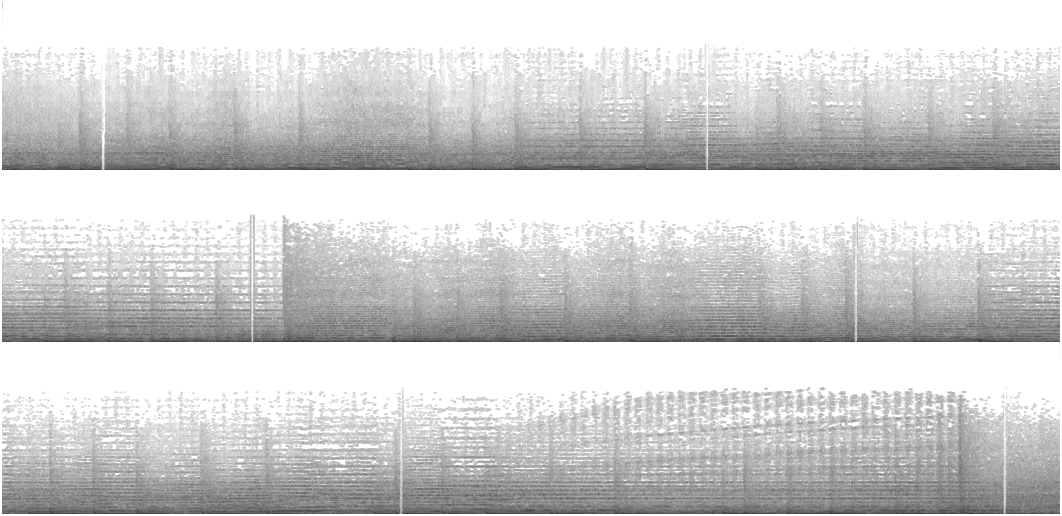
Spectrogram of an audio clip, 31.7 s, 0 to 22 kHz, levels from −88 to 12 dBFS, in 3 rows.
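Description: The audio was encoded in separate pieces about 6 s long and joined without trimming each piece's encoder start-up delay and final-frame padding, producing a gap at a join of encoded pieces at each boundary. Continuous sound drops out at 0.99, 7.03, 13.07, 19.10, 25.14 and 31.17 s, for about 39 ms the first time and 34 ms thereafter, with smeared edges, before resuming exactly where it stopped.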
